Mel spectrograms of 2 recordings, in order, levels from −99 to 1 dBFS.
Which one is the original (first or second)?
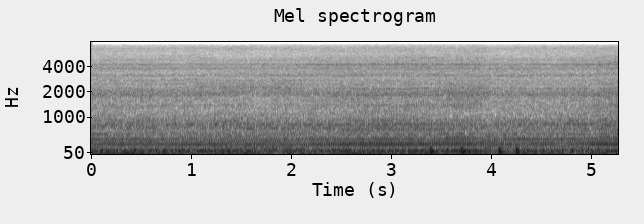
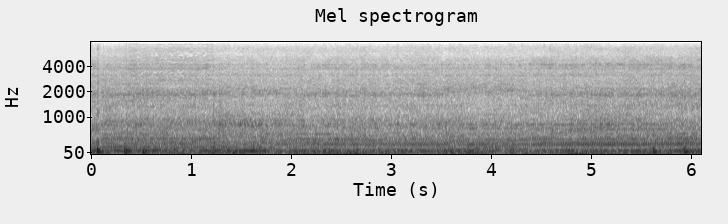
first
